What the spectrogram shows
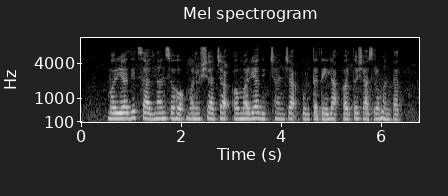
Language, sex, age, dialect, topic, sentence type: Marathi, female, 25-30, Northern Konkan, banking, statement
